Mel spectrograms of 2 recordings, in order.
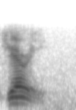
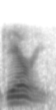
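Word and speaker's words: Gerry: one of the anecdotes that we have laughed about on our trips is about a guy named Elbridge Jerry. That's actually pronounced Gary, I found out.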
